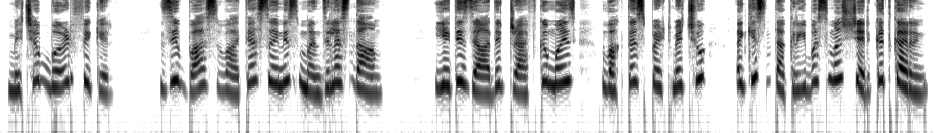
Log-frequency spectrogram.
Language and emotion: Kashmiri, fearful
